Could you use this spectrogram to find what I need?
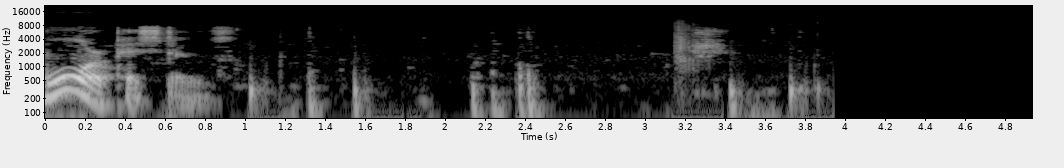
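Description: Blocks are set down with short dull knocks.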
